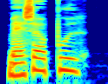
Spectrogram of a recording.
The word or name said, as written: masseopbud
